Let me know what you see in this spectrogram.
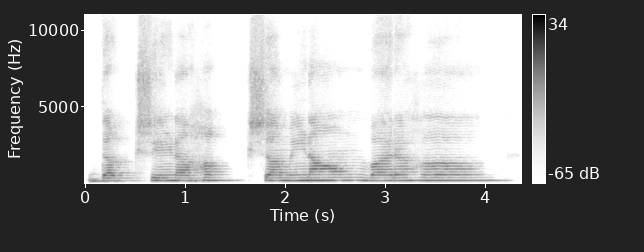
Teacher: So here dakshina, the visarga sound is followed by ksha. So the visarga sound is h. Dakshina kshaminam varaha.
